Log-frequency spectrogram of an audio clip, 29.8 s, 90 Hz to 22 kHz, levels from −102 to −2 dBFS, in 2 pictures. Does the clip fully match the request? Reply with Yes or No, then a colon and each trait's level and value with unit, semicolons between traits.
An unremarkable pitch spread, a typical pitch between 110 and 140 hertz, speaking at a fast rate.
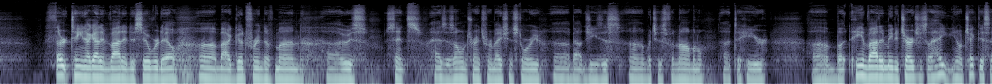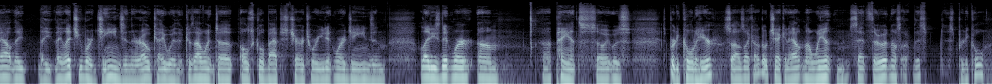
No: narrow, 2.1 semitones; low, 125 Hz; fast, 225 wpm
